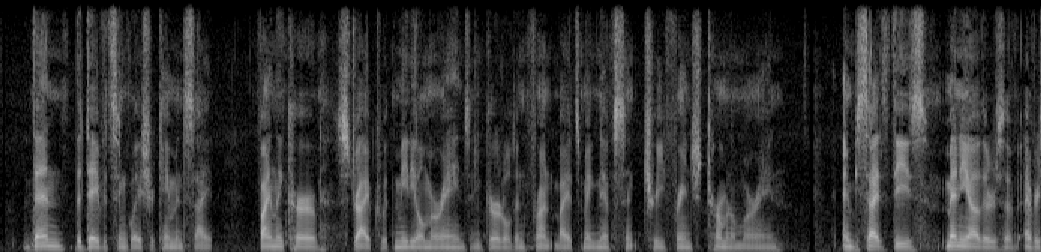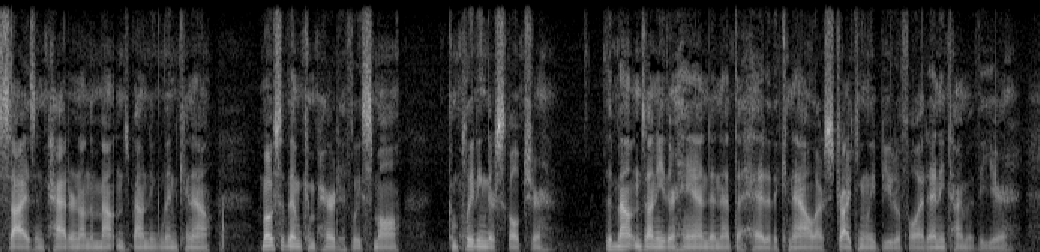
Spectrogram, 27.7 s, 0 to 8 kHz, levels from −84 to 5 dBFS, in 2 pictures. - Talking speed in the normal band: Yes, average, 150 wpm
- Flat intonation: Yes, narrow, 1.6 semitones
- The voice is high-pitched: No, very low, 85 Hz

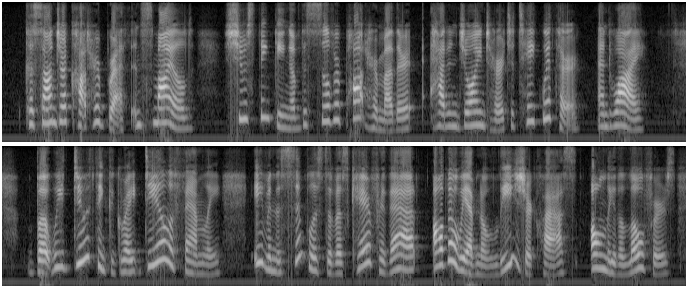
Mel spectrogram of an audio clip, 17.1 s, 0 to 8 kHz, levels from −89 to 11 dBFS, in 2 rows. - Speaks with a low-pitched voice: No, high, 245 Hz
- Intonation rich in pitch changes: Yes, wide, 7.8 semitones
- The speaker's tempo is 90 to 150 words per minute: No, average, 180 wpm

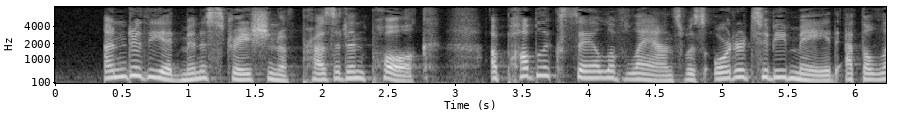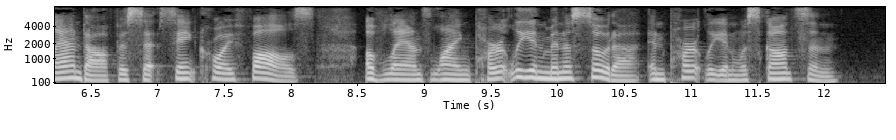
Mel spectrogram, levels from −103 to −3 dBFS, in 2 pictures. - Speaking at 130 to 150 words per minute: No, average, 165 wpm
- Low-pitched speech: No, medium, 185 Hz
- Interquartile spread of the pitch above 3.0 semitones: Yes, average, 4.3 semitones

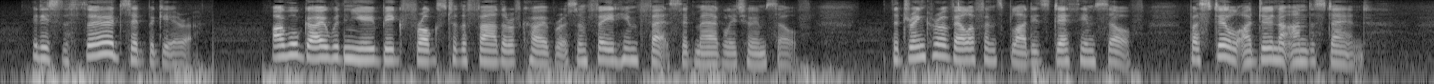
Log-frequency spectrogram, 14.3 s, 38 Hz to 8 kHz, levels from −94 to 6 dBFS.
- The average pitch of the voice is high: No, medium, 170 Hz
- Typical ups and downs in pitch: Yes, average, 3.8 semitones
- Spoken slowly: No, average, 165 wpm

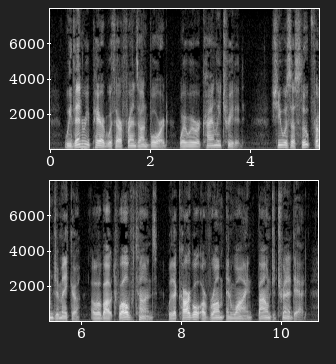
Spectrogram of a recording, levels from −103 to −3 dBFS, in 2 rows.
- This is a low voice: Yes, low, 110 Hz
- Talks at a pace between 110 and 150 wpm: No, average, 185 wpm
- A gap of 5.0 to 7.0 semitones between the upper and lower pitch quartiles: No, average, 3.3 semitones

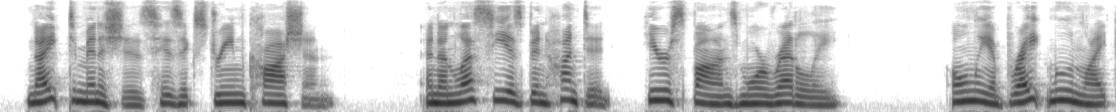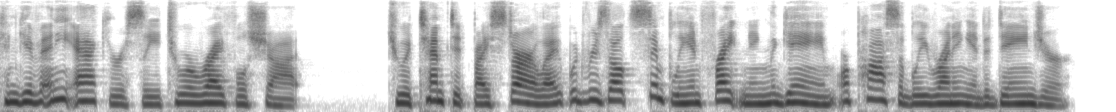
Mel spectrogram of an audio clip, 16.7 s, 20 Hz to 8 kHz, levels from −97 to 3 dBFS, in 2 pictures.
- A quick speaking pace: No, average, 160 wpm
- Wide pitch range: No, average, 4.5 semitones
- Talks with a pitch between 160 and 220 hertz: Yes, medium, 185 Hz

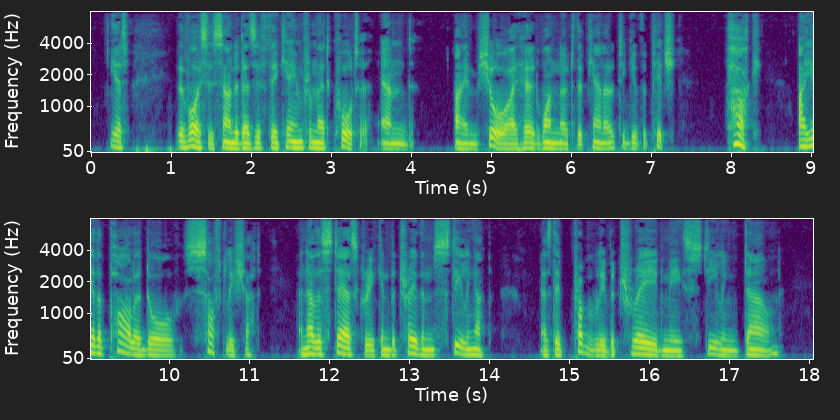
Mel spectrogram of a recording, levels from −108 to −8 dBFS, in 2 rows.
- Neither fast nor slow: Yes, average, 175 wpm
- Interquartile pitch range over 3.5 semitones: No, average, 3.0 semitones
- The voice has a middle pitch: No, low, 115 Hz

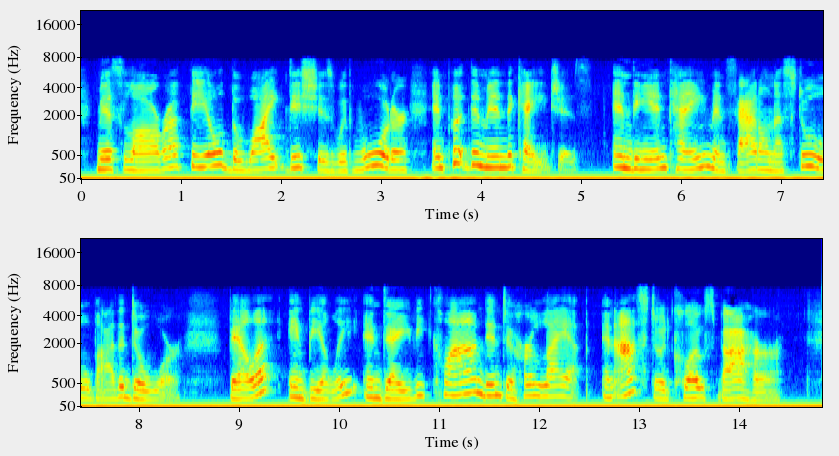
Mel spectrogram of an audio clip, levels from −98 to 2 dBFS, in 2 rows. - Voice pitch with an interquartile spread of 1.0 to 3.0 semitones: No, average, 4.5 semitones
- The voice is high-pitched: Yes, high, 200 Hz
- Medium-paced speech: Yes, average, 165 wpm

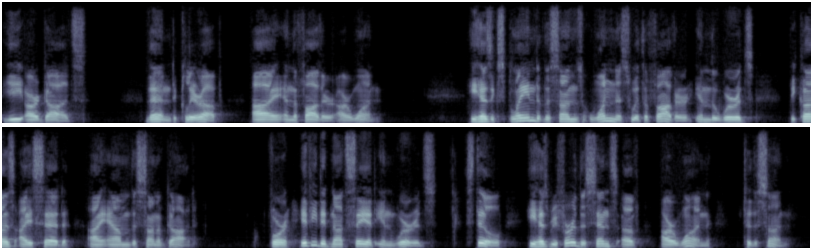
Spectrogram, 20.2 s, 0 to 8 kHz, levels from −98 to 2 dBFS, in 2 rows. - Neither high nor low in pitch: No, low, 130 Hz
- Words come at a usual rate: Yes, average, 170 wpm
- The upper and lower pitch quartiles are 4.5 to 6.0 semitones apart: No, average, 3.6 semitones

